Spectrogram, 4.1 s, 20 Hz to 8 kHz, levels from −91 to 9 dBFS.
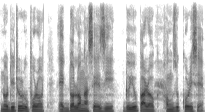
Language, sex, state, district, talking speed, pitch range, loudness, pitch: Assamese, male, Assam, Kamrup Metropolitan, 130 wpm, 110-130 Hz, -17 LUFS, 115 Hz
